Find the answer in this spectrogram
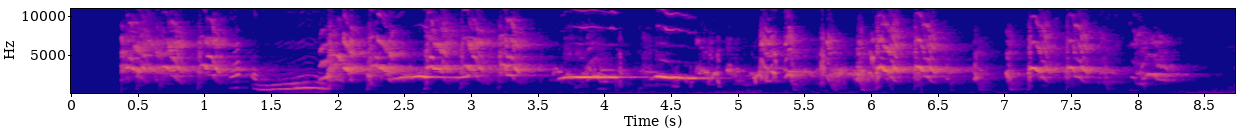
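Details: Pet budgerigars chirping in a steady, busy stream of scratchy, harsh chatter, broken by short squawks, a few clear whistled notes and one falling slurred call.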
